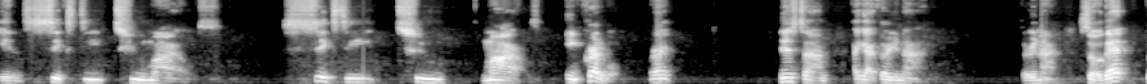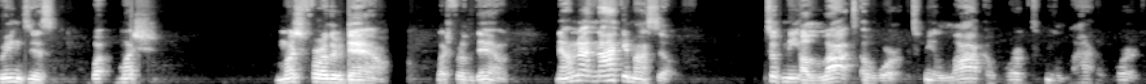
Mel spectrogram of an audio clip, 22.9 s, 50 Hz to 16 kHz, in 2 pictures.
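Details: Post-stroke aphasia in an adult man, about one year after a stroke on 7/14/22, still recovering; aphasia.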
